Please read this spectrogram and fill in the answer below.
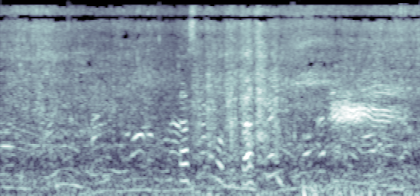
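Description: Voices of people talking and calling in the background, with no clear words, over a steady low rumble. A thump sounds about three seconds in.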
